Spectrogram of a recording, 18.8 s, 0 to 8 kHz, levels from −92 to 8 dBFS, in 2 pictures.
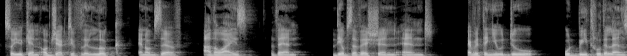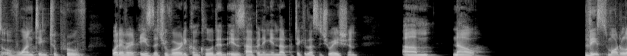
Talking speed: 135 wpm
